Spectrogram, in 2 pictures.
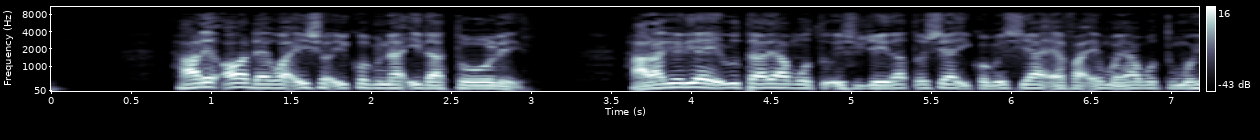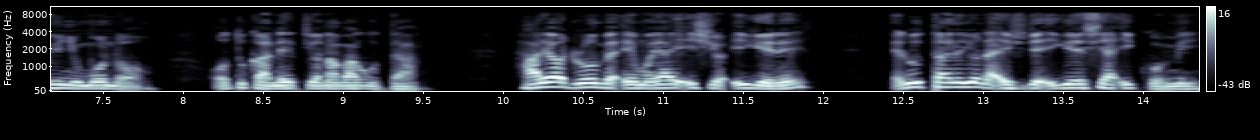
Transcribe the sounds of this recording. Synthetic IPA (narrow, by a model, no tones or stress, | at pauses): haɾeʔɔdɛɣwaʔiɕjɔikominaʔiðatoɾe | ha̰ɾaɣeɾiaeːɾutaɾeamotoeɕ̬ud͡ʒaiðatoɕjaikomiɕjaɛfa̰ʔemwɔjamotumohiɲumonɔ | o̰tukanetiɔnamaɣuta | haɾeɔdoɾombɛʔemwɔjaeiɕjɔʔiɣeɾe | eɾutaneɾjɔnaeɕ̬ud͡ʒaiɣeɾeɕjaʔikomi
